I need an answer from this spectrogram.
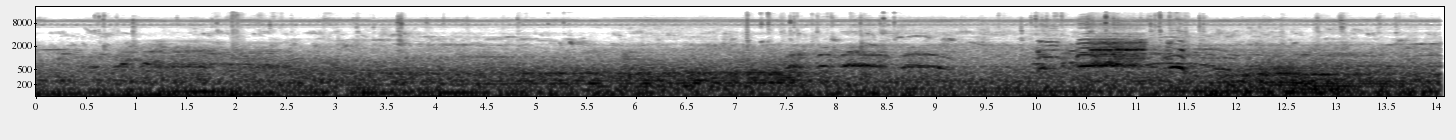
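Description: Bird calls over a steady low background hum: soft arching calls a little past the middle, then a louder ringing call lasting about a second, some ten and a half seconds in.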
